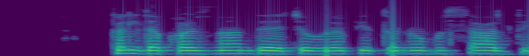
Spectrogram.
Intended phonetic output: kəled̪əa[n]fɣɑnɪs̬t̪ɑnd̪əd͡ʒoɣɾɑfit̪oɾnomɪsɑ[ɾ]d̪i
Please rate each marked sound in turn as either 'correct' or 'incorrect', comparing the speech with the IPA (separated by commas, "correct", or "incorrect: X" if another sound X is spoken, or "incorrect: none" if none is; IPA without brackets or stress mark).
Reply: incorrect: none, incorrect: l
